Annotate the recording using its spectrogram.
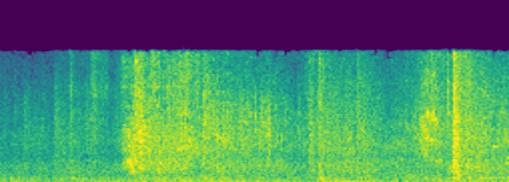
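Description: A fiery explosion roars.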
